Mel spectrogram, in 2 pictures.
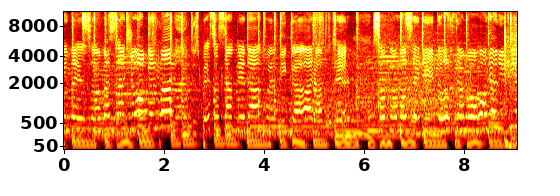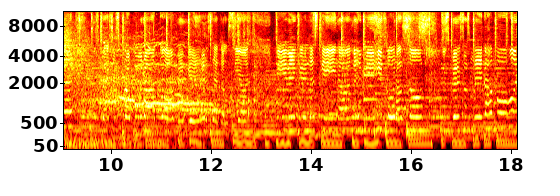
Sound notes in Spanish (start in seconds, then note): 10.0 gritos y exclamaciones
